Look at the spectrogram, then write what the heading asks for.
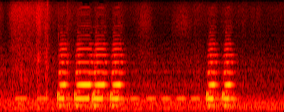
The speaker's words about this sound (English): Wow, you're being honked at, bro. Hey, bro, that's a green light.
